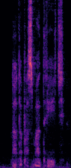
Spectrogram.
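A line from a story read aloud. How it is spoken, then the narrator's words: Whispered. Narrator (Russian): прошептал Макс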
